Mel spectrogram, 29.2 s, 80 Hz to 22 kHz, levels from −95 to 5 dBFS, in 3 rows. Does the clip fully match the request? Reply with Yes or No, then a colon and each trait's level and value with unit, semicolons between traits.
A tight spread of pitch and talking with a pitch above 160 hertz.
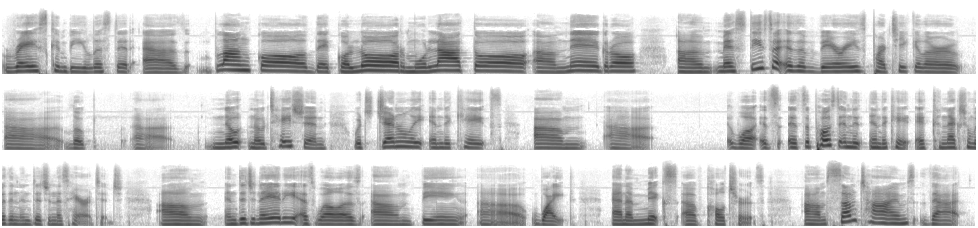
No: average, 3.9 semitones; high, 190 Hz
